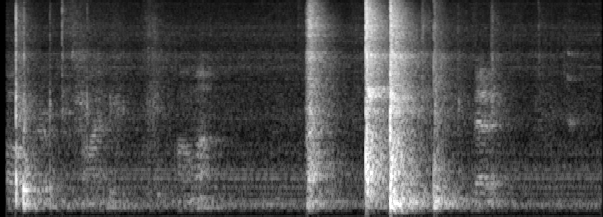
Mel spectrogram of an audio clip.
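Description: A baseball bat swishing through the air in a practice swing about three seconds in, followed by two loud sharp knocks in quick succession; another sharp knock comes right at the start.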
